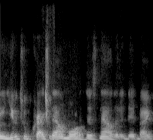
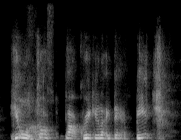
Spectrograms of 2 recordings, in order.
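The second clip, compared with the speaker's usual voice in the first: hostile, angry ranting, pitched very high; 13 semitones higher than usual. Retelling comments from fans who came after him: imitating an angry cricket fan. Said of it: "the cricket fandom came after me".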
